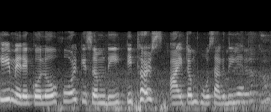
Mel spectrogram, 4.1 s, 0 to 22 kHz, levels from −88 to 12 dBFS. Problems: background conversations at intervals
